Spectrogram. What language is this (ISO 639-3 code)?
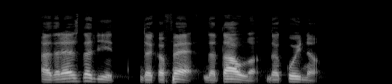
cat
